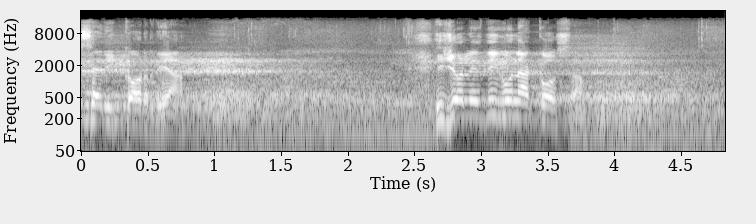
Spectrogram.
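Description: A man speaks with animation into a microphone, heard through loudspeakers in an echoing hall.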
